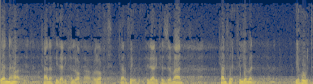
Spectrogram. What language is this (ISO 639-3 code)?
ara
